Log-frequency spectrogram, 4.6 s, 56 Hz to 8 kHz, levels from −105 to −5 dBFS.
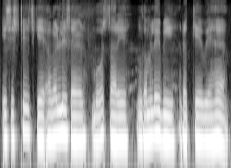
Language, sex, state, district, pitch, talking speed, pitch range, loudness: Hindi, male, Uttar Pradesh, Saharanpur, 135 Hz, 155 wpm, 130-140 Hz, -13 LUFS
